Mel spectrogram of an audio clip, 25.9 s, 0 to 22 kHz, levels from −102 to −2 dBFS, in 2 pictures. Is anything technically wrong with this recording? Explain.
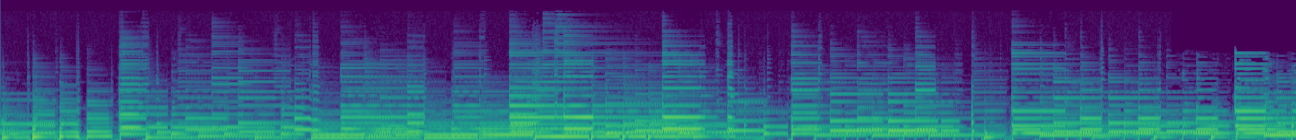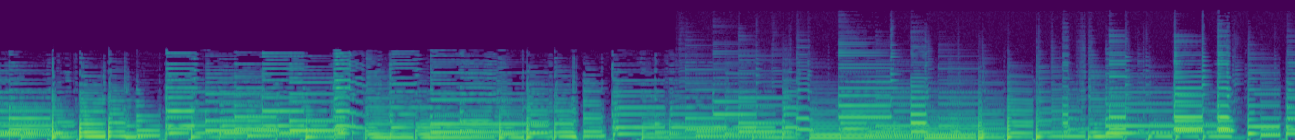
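Yes. From 11.71 s to 19.71 s the music drops to a much lower quality, a sign of an adaptive stream switching to a lower bitrate. When the connection slowed, the player swapped to a smaller encoding of the same audio without a gap. For those 8 seconds nothing is heard above 5.3 kHz, and codec artefacts grow. The change fits a move from about 96 kbit/s AAC down to about 16 kbit/s. Full treble returns just as abruptly at 19.71 s.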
